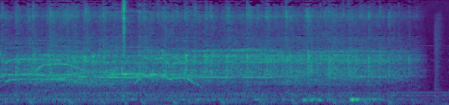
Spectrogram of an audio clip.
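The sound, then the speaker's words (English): A crowd claps and cheers loudly with scattered whoops and shouting voices, a dense, steady roar lasting several seconds before fading out abruptly at the end. “So let me get an applaud with that.”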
